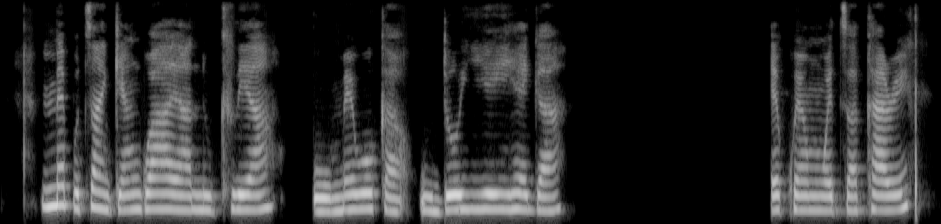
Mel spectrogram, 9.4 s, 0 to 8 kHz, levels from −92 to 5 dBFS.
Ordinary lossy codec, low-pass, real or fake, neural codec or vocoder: none; none; fake; codec, 16 kHz, 2 kbps, X-Codec, WavLM features, trained on Multilingual LibriSpeech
